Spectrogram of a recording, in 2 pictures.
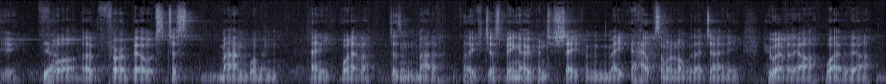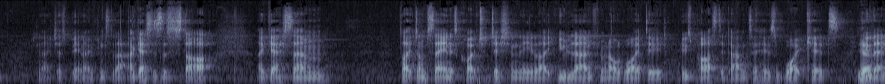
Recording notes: On this episode we host a Q&A at the Bristol Surf Expo.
